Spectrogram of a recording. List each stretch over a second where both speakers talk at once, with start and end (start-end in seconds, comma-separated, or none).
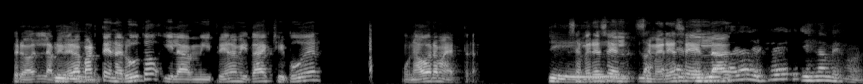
5.7-7.3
